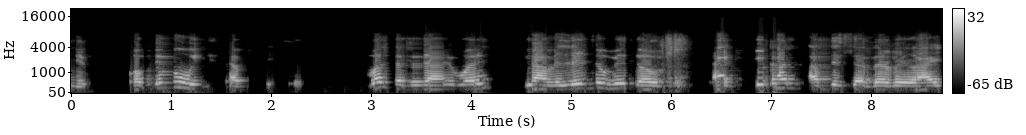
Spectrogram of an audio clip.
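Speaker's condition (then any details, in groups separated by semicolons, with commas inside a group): Cerebral palsy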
